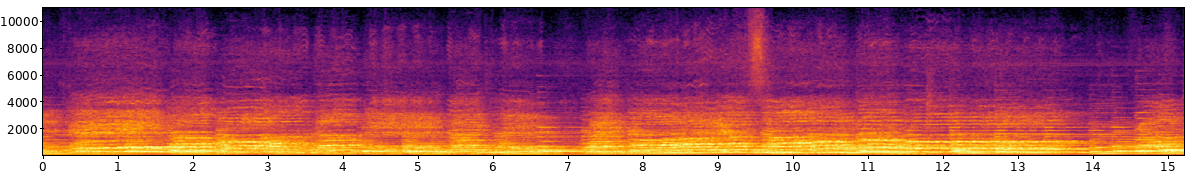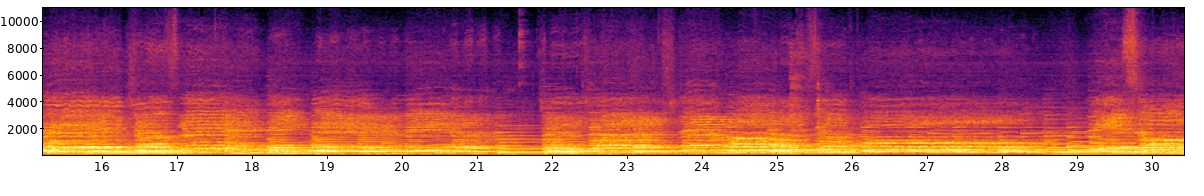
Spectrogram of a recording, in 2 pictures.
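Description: Mixed-voice choir of men and women singing together in harmony, with held notes.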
